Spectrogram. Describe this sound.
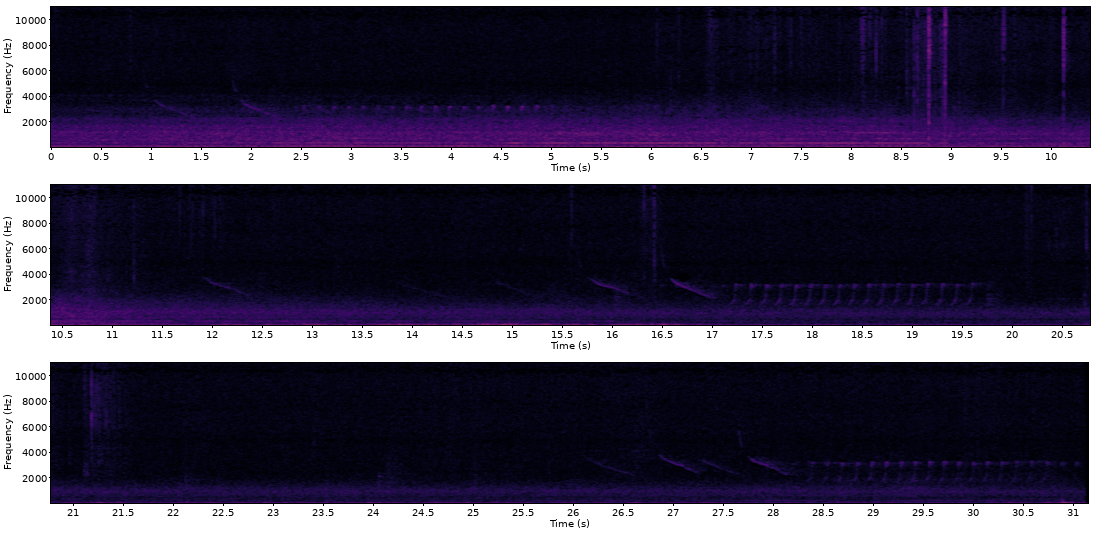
New Jersey Backyard Sounds (airport nearby)
Recording in a backyard in Morristown, New Jersey. You can hear some airplanes fly overhead.
suburbs, suburban, backyard, New, residential, ambiance, neighborhood, nearby, Jersey, airport, birds, suburbia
